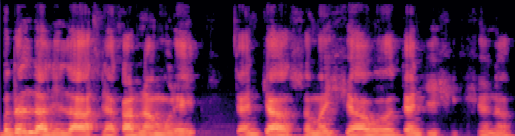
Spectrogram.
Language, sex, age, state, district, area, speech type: Marathi, male, 45-60, Maharashtra, Buldhana, rural, spontaneous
